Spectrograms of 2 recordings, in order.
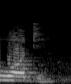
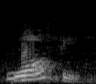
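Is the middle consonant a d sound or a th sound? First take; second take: d; th. First: The middle consonant is a d sound. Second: The middle consonant is a th sound. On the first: The speaker calls it wrong. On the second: The speaker calls it right.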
